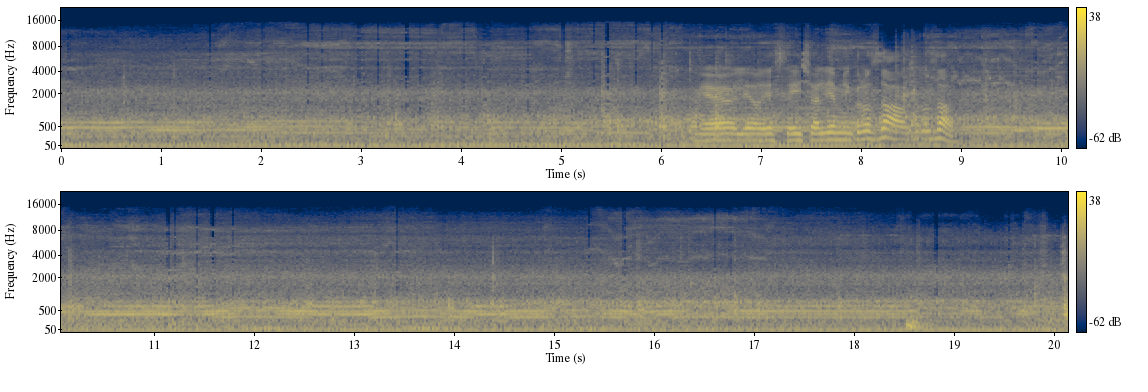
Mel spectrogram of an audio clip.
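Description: A truck-mounted crane's engine hums steadily with a droning whine.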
